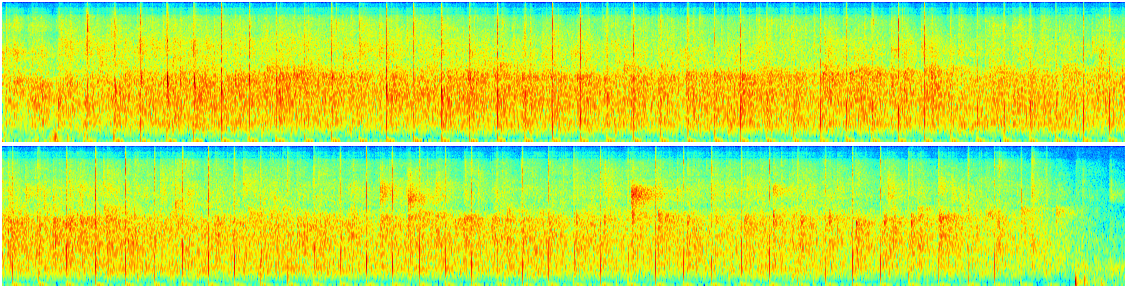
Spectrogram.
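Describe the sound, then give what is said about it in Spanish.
A large crowd of people claps steadily and loudly for over twenty seconds as applause for the Lord after a sermon and prayer, a dense, sustained wash of applause with sharp individual claps standing out, no talking over it. “Damos un aplauso, hermanos, al Señor.”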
